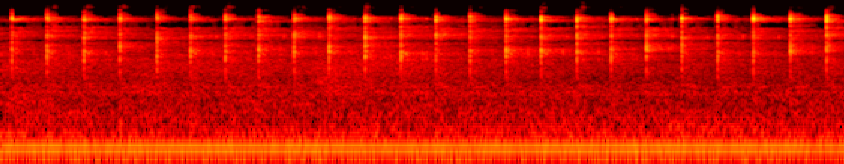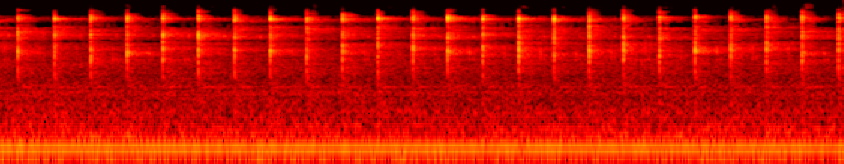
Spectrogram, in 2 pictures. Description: While waiting for a train at Doncaster railway station I heard this odd clicking sound Like its tutting coming from a train.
